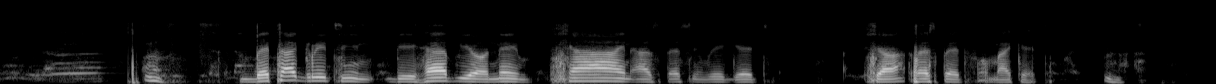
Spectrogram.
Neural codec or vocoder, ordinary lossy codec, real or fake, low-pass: codec, 16 kHz, 8 kbps, FunCodec, trained on Chinese and English, 25 frames a second; none; fake; 7.2 kHz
